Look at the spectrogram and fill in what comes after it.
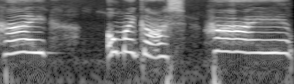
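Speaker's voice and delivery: very high, slow, cutesy cooing voice. Showing how a character might sound in a headcanon: cute Waves voice. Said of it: "Waves would sound sort of something like".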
